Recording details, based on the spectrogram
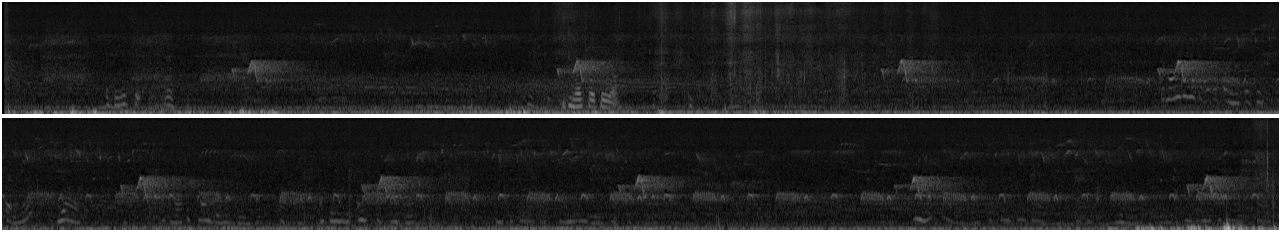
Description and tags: Pine forest birds in Maclear, Eastern Cape
Some birds in a pine forest in Maclear in South Africa's Eastern Cape, with a little human ambiance.
Eastern-Cape, Maclear, pine-forest, South-Africa-birds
